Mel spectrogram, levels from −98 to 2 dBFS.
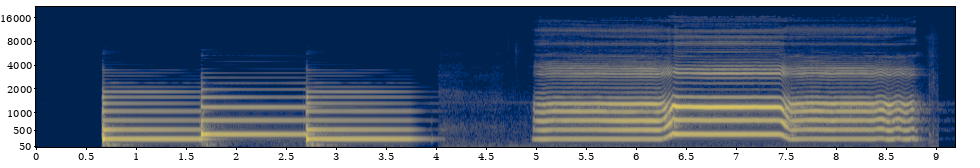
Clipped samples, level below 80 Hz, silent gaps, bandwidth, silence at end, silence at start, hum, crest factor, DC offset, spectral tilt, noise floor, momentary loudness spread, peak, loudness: under 0.1%; -64 dBFS; none; 12 kHz; 0.35 s; 0.65 s; none; 18 dB; under 0.1%; -5 dB/octave; under -90 dBFS; 13 LU; -4 dBFS; -21 LUFS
